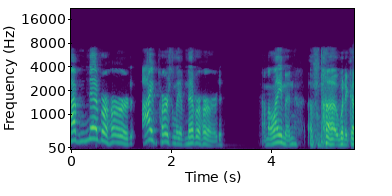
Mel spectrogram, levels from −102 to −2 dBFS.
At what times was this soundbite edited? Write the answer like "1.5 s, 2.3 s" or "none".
none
